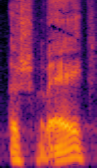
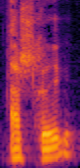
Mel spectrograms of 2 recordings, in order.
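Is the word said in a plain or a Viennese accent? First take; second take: Viennese; Plain. First: It is said with a Viennese accent. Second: It is said without a Viennese accent. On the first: The speaker calls it wrong. "also nicht wienerisch Ashrei" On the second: The speaker calls it right. "sondern Ashrei"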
